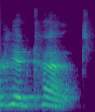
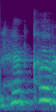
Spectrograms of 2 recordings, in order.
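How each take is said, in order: First: Hidcote said as HID-coat, long O; full-vowel pronunciation. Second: Hidcote said as HID-cut, short second vowel; reduced pronunciation. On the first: Asking the expert how to say it, Hidcote as HID-coat. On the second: Asking the expert how to say it, Hidcote as HID-cut. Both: Shown as a demonstration. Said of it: "Is it Hidcote or Hidcote?".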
